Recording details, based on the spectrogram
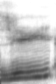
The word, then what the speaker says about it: Xi: I said Xi, I got it. Awesome. – Xi, like almost a J sound.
